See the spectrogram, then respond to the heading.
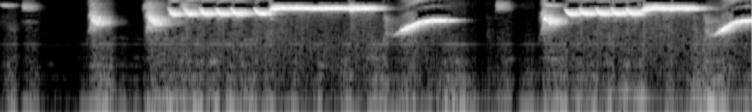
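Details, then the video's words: Cuban bullfinch from Cuba singing the rare 'Silvao' song style: a high sibilant note, then thin pulsed and sustained very high whistles, and a clear upslurred whistle, the phrase repeating after a short pause. "Negrito cantando Silvao RARO Cuba"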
